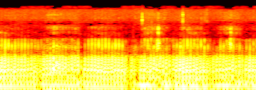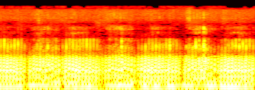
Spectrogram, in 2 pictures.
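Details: Fluffy male cat enjoying a massage, purring strongly at close range; continuous low rumble with evenly pulsing breaths, a few faint higher rustles or clicks in the background.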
